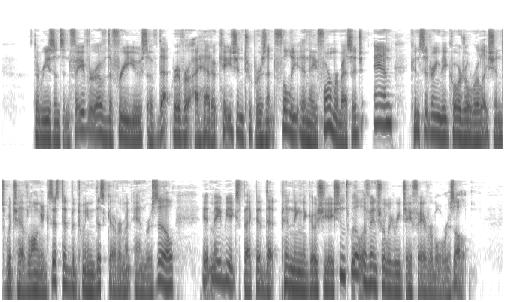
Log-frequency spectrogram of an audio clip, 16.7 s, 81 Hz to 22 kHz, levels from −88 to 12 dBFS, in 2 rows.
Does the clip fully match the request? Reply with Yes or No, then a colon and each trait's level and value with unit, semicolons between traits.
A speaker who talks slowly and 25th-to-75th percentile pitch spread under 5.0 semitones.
No: average, 170 wpm; average, 4.2 semitones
